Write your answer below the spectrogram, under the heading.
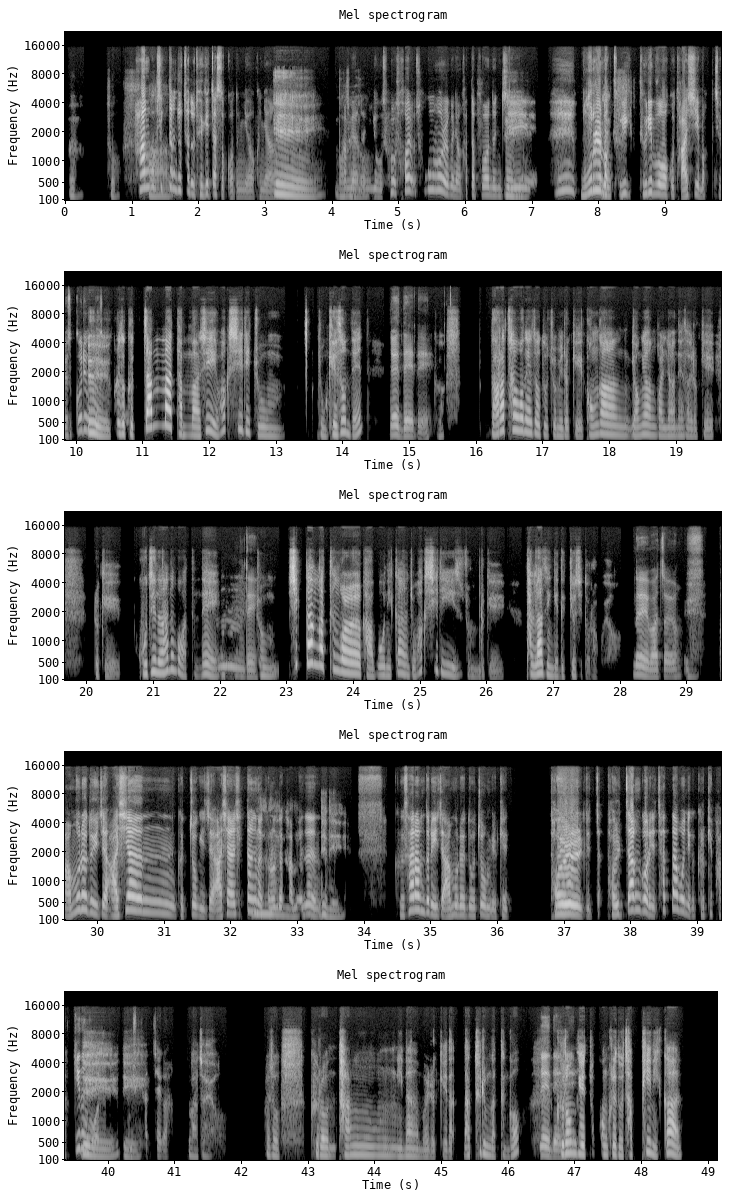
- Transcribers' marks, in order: gasp; lip smack; tapping; teeth sucking
- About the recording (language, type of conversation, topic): Korean, unstructured, 아침 식사와 저녁 식사 중 어떤 식사를 더 중요하게 생각하시나요?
